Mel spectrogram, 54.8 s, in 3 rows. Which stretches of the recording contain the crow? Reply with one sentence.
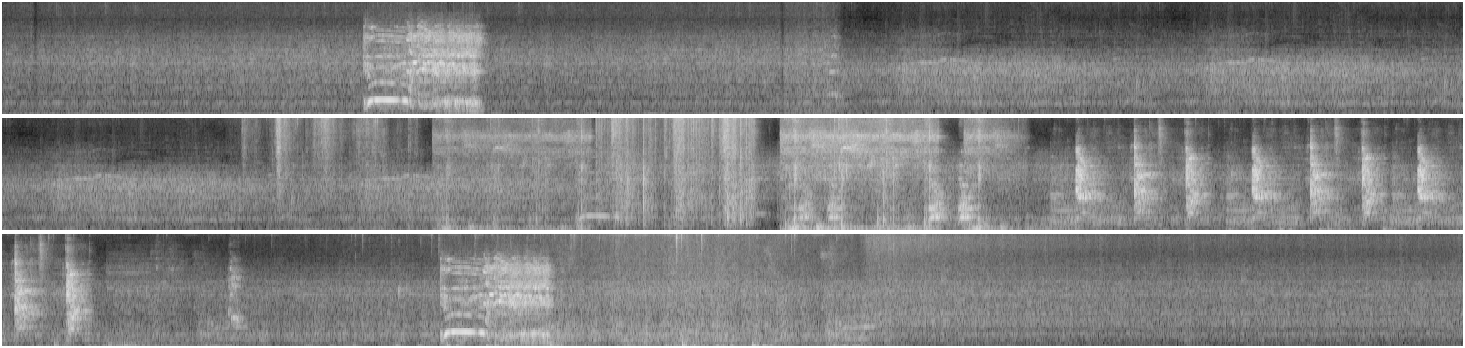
The crow can't be heard in this clip.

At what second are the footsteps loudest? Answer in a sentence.
The loudest moment of the footsteps is at 28 seconds.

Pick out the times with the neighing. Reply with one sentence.
You can hear the neighing from 4.5 to 6.0 s, from 25.4 to 26.0 s and from 42.0 to 43.4 s.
